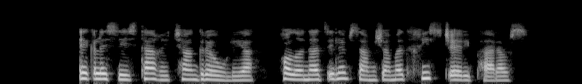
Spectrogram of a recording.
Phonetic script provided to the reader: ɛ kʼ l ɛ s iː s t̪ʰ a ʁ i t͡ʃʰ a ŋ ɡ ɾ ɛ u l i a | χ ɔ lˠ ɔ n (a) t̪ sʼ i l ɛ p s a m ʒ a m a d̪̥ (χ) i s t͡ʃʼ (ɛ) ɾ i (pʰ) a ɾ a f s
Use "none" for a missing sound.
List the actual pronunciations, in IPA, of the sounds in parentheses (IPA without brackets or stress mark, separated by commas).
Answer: a, χ, ɛ, pʰ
